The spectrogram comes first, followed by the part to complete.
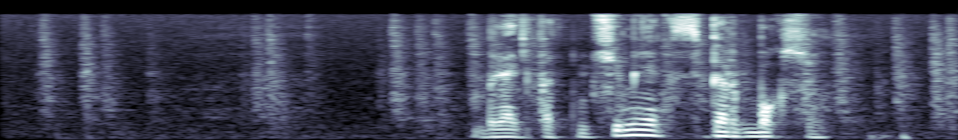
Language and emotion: Russian, angry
